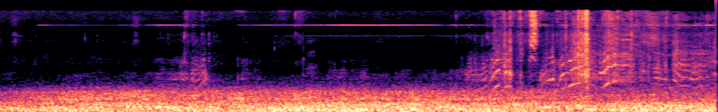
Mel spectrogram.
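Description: Wind buffeting the microphone, a heavy steady low rumble. Over the last couple of seconds the Element RC Enduro Sendero HD crawler's electric motor and gears whine, rising and falling in pitch as it crawls over rock.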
